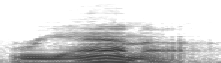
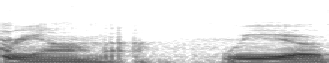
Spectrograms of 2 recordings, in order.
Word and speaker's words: Rihanna: Also, she pronounces her name Rihanna, not what? Rihanna. But every radio DJ is like, Rihanna.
